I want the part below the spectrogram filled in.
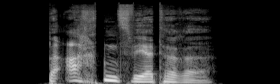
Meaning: inflection of beachtenswert: 1. strong/mixed nominative/accusative feminine singular comparative degree 2. strong nominative/accusative plural comparative degree
- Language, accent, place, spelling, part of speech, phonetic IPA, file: German, Germany, Berlin, beachtenswertere, adjective, [bəˈʔaxtn̩sˌveːɐ̯təʁə], De-beachtenswertere.ogg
